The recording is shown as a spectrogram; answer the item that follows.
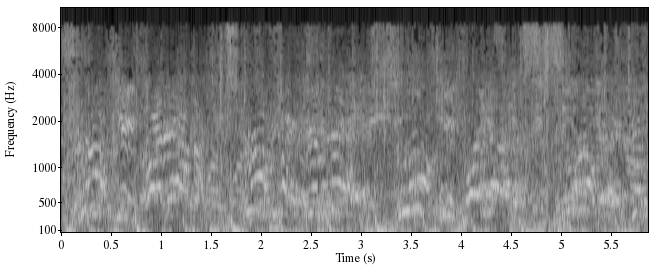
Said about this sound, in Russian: Так шумно в Кирове обычно проходит русский марш, организованный движением против нелегальной иммиграции.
